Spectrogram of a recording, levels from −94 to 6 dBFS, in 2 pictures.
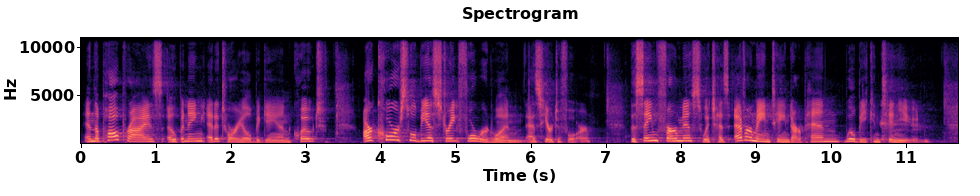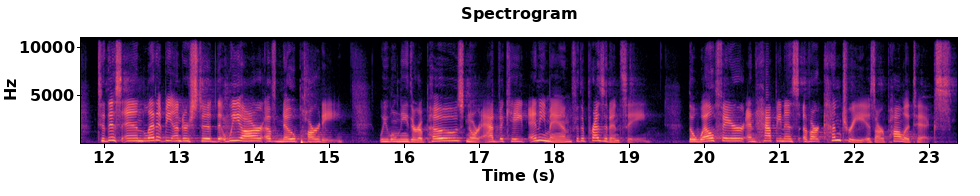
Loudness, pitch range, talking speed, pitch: -21 LUFS, 190-265 Hz, 160 wpm, 225 Hz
